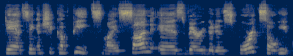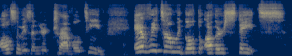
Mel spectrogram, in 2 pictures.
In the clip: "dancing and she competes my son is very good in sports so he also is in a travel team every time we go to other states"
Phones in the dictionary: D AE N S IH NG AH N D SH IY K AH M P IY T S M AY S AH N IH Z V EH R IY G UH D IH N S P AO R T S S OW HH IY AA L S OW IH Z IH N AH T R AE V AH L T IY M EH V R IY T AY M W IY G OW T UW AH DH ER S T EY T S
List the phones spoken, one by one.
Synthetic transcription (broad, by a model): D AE N S IH NG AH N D SH IY K AH M P IY T S M AY S AH N IH Z V EH R IY G UH D IH N S P AO R T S S OW HH IY AA L S OW IH Z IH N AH T R AE V AH L T IY M EH V R IY T AY M W IY G OW T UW AH DH ER S T EY T S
